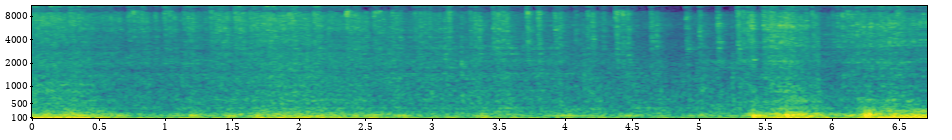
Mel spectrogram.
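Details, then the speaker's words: 1972 Oldsmobile Cutlass big-block V8, off the road since the 1990s, first run on revival: rough low rumble that sags and dies because the fuel pump came off the battery; fuel starvation stall. "all right it died but that's because the fuel pump came off the battery"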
